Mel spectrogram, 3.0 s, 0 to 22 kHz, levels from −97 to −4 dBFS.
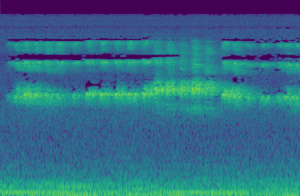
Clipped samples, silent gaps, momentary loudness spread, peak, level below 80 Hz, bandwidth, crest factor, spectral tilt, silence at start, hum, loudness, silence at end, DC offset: under 0.1%; none; 6 LU; -6 dBFS; -34 dBFS; 16.5 kHz; 18 dB; -1 dB/octave; 0 s; none; -22 LUFS; 0 s; under 0.1%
